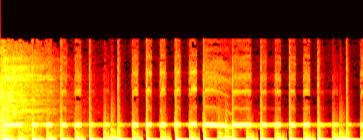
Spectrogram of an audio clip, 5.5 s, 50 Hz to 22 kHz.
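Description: A shrill, high whistle melody holds mostly on one piercing note over a loud, pounding four-on-the-floor kick drum in an early-2000s dance hit, with no talking.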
